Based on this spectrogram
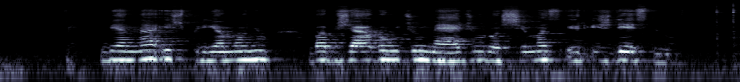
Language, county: Lithuanian, Telšiai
